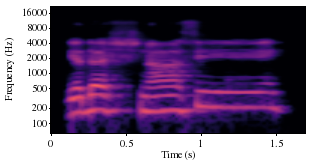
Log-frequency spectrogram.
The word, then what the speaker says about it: यदश्नासि: और ये यद अश्नासी, ये जो श है इसमें जीवा आगे रहती है, तो इन दोनों में उच्चारण में थोड़ा सा भेद होता है, उसको हम उस प्रकार से उच्चारण कर सकते हैं।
